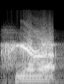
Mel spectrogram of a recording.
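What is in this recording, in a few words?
"Sierra", English; Ka-50; Alphabet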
